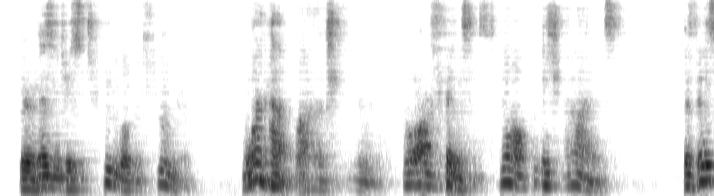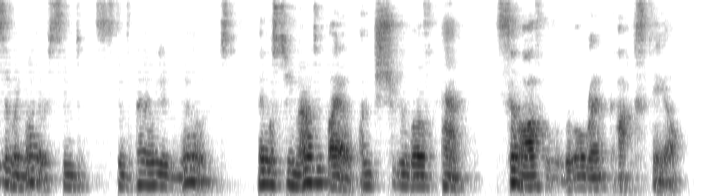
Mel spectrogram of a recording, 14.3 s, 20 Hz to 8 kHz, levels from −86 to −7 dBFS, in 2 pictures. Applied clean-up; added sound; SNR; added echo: neural mask model DeepFilterNet 3.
